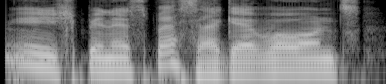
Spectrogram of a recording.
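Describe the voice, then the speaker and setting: A man's voice: mid-range voice, lively intonation, measured pace, gravelly, clear, resonant tone, no room sound, clean studio sound, pitched above the performer's own voice. A man voicing a pompous, easily offended little male dung beetle in a storybook reading. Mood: scornful.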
